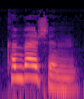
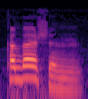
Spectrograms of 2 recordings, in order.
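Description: The two takes are said the same way.

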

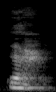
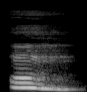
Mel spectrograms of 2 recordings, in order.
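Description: First: The final h is harsh and rasping. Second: The final h is soft and breathy. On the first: The speaker calls it wrong. "Eh değil. O zaman ha gibi olmuş olur. Yanlış olur" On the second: The speaker calls it right. "İnce, gizli ve yumuşak okunur"

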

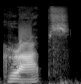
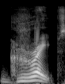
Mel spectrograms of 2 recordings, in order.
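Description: First: The vowel sounds like the one in 'cat'. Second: The vowel sounds like the one in 'day'. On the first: The speaker calls it wrong. "not graps" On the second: The speaker calls it right. "That's how you say it"

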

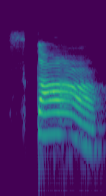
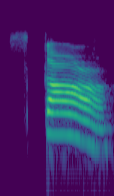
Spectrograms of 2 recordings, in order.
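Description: First: The k sound after the s is pronounced. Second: The k sound after the s is pronounced.

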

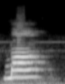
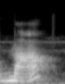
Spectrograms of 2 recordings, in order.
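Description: First: The pitch stays high and level. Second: The pitch rises from middle to high. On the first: "Первый ма" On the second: "второй ма"

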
